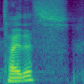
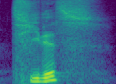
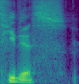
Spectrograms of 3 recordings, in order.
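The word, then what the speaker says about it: Tidus: Right, Titus? Or, sorry, Teetus? That's right, chat. This motherfucker's name is pronounced Teetus. Such a weird pronunciation. Swear to God. The official pronunciation, by the way.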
